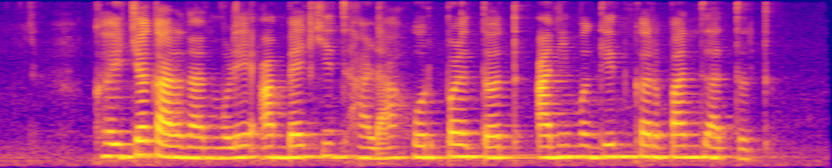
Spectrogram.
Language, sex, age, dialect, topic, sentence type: Marathi, female, 18-24, Southern Konkan, agriculture, question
